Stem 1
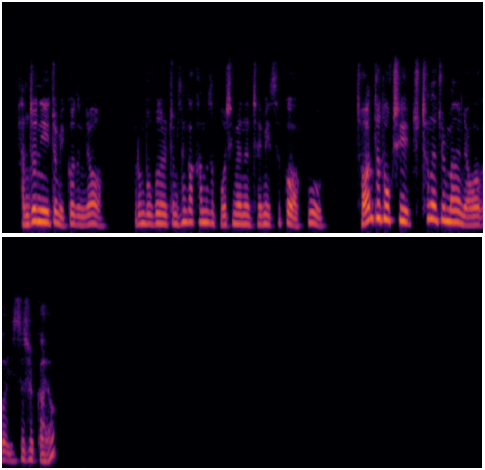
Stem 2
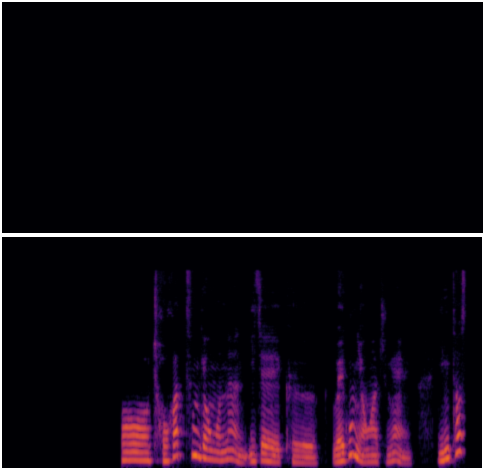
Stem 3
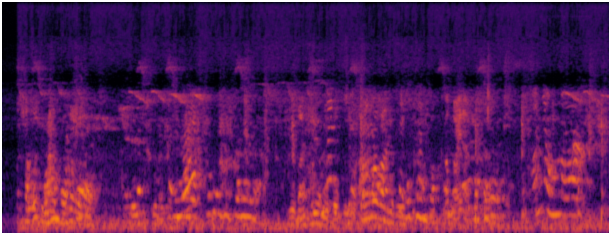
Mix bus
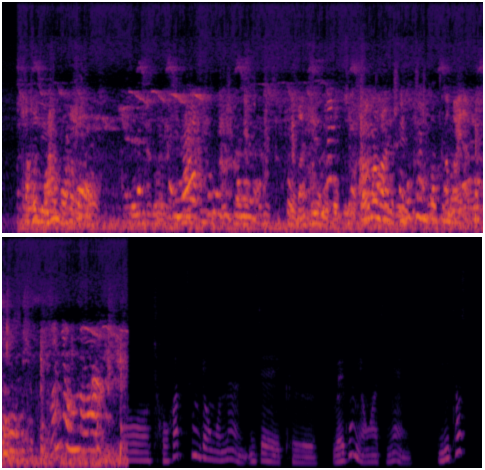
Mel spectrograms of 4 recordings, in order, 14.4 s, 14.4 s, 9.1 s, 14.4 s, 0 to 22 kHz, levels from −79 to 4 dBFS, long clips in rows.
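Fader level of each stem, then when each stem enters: -4.0 dB, -20.0 dB, -2.5 dB; 0.00 s, 0.00 s, 0.00 s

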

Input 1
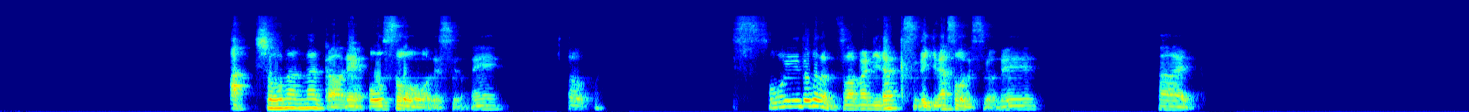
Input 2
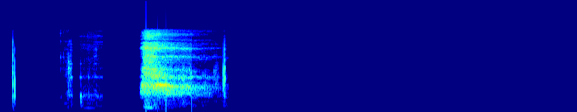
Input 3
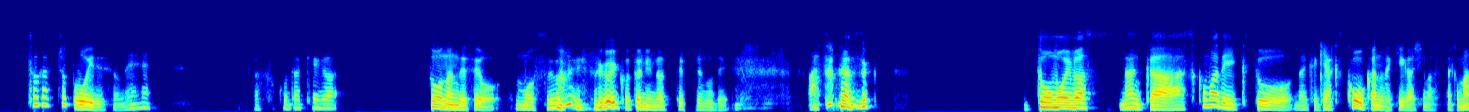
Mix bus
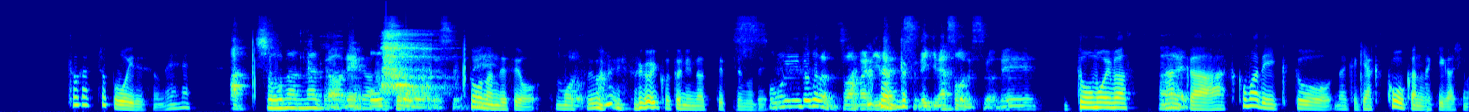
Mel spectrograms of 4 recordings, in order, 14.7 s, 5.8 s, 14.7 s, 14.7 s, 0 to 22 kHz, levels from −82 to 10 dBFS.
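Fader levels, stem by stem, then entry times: -8.0 dB, -0.5 dB, -10.0 dB; 0.00 s, 2.40 s, 0.40 s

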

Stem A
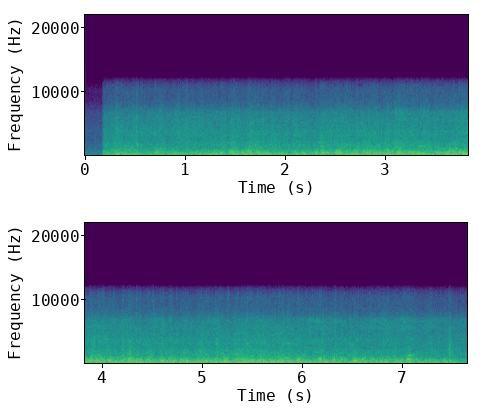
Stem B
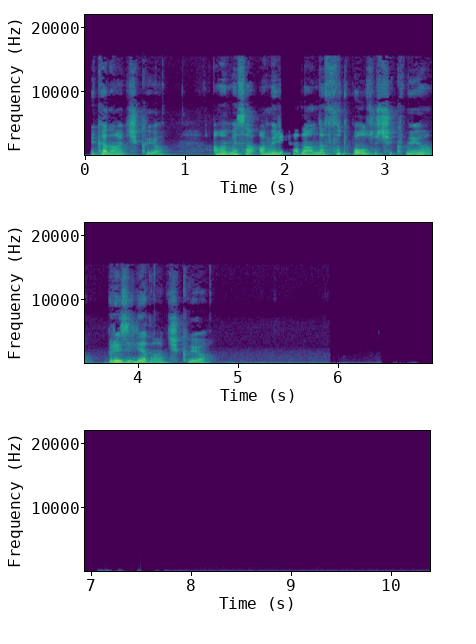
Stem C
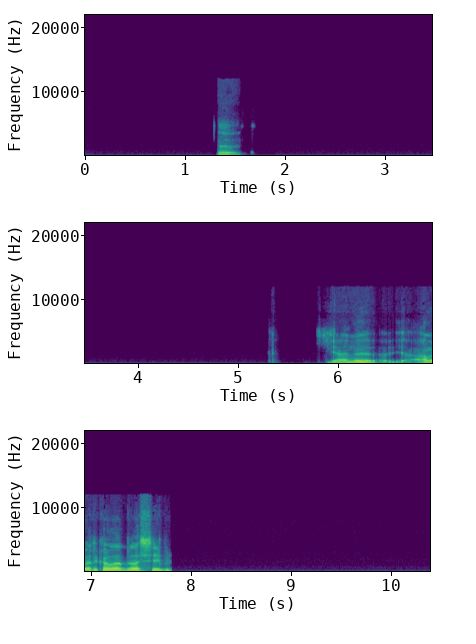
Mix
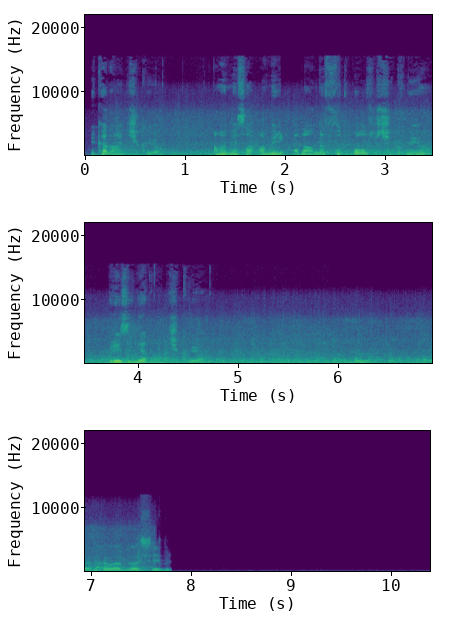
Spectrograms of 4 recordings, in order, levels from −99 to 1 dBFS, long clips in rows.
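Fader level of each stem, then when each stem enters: -15.5 dB, -3.0 dB, -18.0 dB; 0.00 s, 0.00 s, 0.00 s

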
